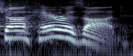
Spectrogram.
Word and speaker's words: Scheherazade: She pronounce Scheherazade is how my mother is saying it's pronounced.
